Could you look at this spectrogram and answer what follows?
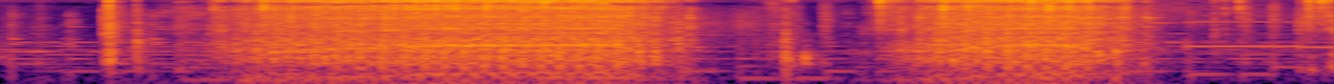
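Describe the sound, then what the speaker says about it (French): A sewing machine stitching fabric pieces together for a small pincushion, running in two loud, steady bursts of rapid mechanical whirring with short pauses and a few clicks between them, close up and with no talking. "Je vais aller coudre tout le long ici."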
